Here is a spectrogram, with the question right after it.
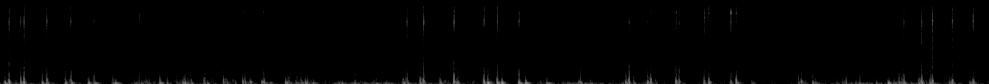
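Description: A small, thin, hollow orange plastic spiral coil cat toy is held between both hands above the microphone while long glitter acrylic nails stretch, twist and scratch along its ridges. It makes a quiet, steady stream of sharp, dry clicks and scrapes, each with a soft low thump and a brief bright crackle that dies away almost instantly.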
